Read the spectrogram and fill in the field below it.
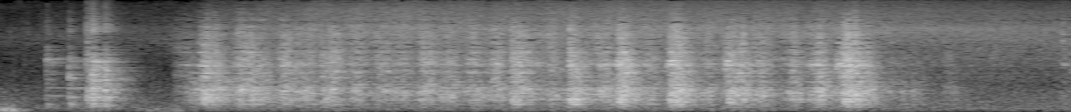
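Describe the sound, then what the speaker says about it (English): Potatoes sauté in a hot pan with a loud, steady sizzling hiss that swells after a brief clatter and holds for several seconds before easing. "You hear them sizzling?"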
